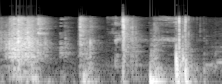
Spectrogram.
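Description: Handling noise: a short rustle, then a few sharp clicks and knocks from about a second in, as things are handled and set down near the microphone.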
